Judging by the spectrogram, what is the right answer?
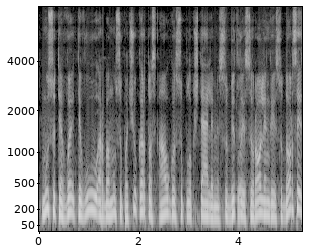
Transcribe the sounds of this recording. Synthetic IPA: muːsuːt̪ʲʋɐt̪ʲeːʋuːɐɾbɐmuːsuːpɐt͡ʃʲuːkɐɾt̪oːsɐʊɡoːsʊplˠoːkʃʲt̪ʲæːlʲemʲɪssʊbʲɪt̪lˠɐɪssʊɾoːlʲɪŋɡɐɪssʊd̪oːɾsɐɪs

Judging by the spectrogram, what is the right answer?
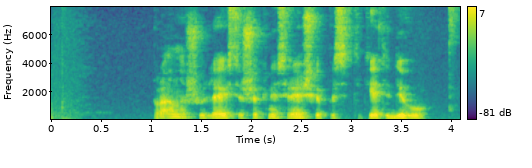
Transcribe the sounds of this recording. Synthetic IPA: pɾɑːnɐʃʊːˑlʲæˑɪsʲt̪ʲɪʃɐknʲɪsɾʲæɪʃʲkʲɛpɐsʲɪ̥t̪ʲɪ̥kʲeːt̪ʲɪd̪ʲiɛʋuː

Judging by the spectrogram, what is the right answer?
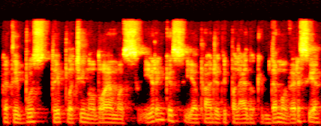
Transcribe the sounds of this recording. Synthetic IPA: kɐt̪t̪ɐɪbʊst̪ɐɪpplˠɐt͡ʃʲɛɪnɒʊd̪oːjɛmɐsiːɾɐŋʲkʲɪsjḭɛpɾɑːd͡ʒʲoːt̪ɐɪpɐlʲɛɪd̪oːkɐɪp̚d̪ʲɛmoːʋʲɛɾʲsʲɪjɛ

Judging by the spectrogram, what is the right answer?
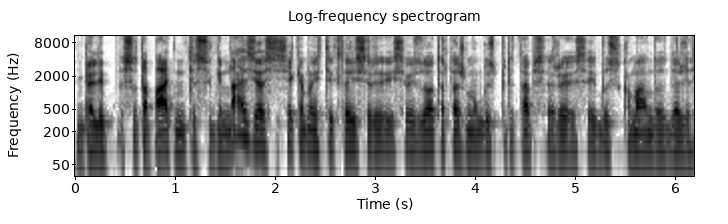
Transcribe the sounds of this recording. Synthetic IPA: ɡɐlʲɪsʊt̪ɐpɑːt̪ʲɪmʲt̪ʲɪsʊɡʲɪmnɑ̰ːzʲɪjoːssʲiɛkʲɛmɐɪst̪ʲɪkslˠɐɪsɪɾiːsʲɪʋɐɪzd̪uɔt̪ɐɾt̪ɐsʒmoːɡʊspʲɾʲɪt̪ɐpsɪɾjɪsɐɪbʊskoːmɑnd̪oːsd̪ɐlʲɪs

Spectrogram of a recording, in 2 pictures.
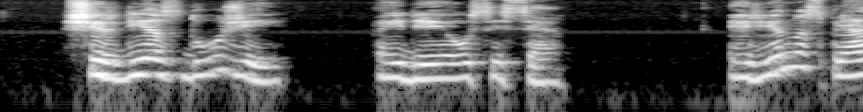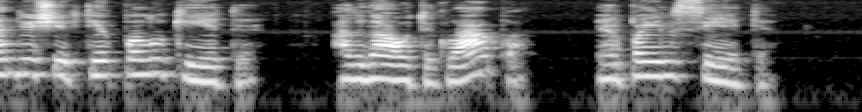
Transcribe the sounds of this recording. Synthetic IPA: ʃʲɪɾʲd̪ʲiɛsd̪uːʒʲɛɪ | ɐɪd̪ʲeːjoʊsʲɪsʲɛ | ɪɾjinʊsʲpʲɾʲɛˑnʲd̪ʲeːʃʲiɛkt̪ʲiɛk̚pɐlˠʊkʲeːt̪ʲɪ | ɐd̪ɡɐˑʊt̪ʲɪkʋɑːpɑ | ɪɾpɐɪlʲsʲeːt̪ʲɪ

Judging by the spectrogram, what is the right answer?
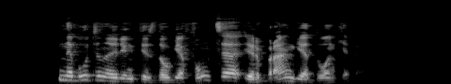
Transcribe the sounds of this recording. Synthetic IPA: nʲɛbuːt̪ʲɪnɐɾʲɪŋʲk̚t̪ʲɪsd̪ɒʊɡʲɛfʊŋʲkt̪sʲɪjɛʔɪɾbɾɐŋʲɡʲɛd̪uɔŋʲkʲɛpʲɛ

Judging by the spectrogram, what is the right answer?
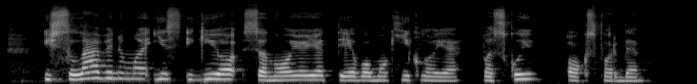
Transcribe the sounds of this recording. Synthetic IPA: ɪʃʲsʲɪlˠɑːʋʲɪnʲɪmɑjɪsiɡʲɪjoːsʲɛnoːjoːjɛt̪ʲeːʋoːmoːkʲiːklˠoːjɛ | pɐskʊɪ | oːksfɔɾʲd̪ʲɛ

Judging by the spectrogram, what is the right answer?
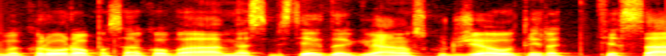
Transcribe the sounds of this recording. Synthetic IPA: ʋɐkɐɾuːɛɾoːpoːsɑːkoːʋɐ̰mʲɛsʋʲɪst̪ʲiɛk̚d̪ɐrɡʲiʋʲæːnoːmskʊɾʲd͡ʒʲɛʊt̪ɐɪɾɐt̪ʲiɛsɐ

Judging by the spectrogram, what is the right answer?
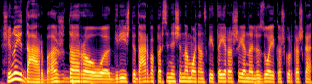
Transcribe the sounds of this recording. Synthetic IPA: ʃʲɛɪnʊiːd̪ɐrbɐɐʃd̪ɐɾɐʊɡɾʲiːʃʲt̪ʲɪd̪ɐrbɐpɐɾʲsʲɪnʲɛʃʲɪnɐmoːt̪ʲɛnskɐɪt̪ɐɪɾɐʃɐɪɐnɐlʲɪzuɔjɪkɐʃkʊrkɐʃkɑː

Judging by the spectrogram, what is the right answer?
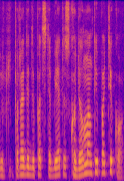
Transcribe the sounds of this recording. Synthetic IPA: ɪɾpɾɑːd̪ʲɛd̪ʲɪpɐt̪sʲt̪ʲɛbʲeːt̪ʲɪskoːd̪ʲeːlˠmɐnt̪ɐɪppɐt̪ʲɪko̰ː

